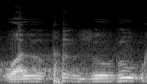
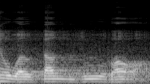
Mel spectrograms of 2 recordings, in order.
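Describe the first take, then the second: First: The last word ends with a u vowel. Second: The last word ends with an a vowel. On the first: "nggak boleh" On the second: "nggak boleh dibacanya"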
